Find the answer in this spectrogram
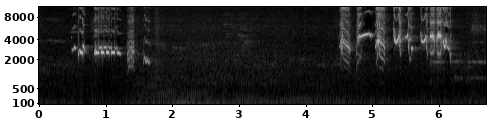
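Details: Morning song of an Oriental magpie-robin, meant to make other magpie-robins reply: a burst of strong raspy whistles, a quiet gap, then a longer string of varied bright, twisting whistled notes.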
